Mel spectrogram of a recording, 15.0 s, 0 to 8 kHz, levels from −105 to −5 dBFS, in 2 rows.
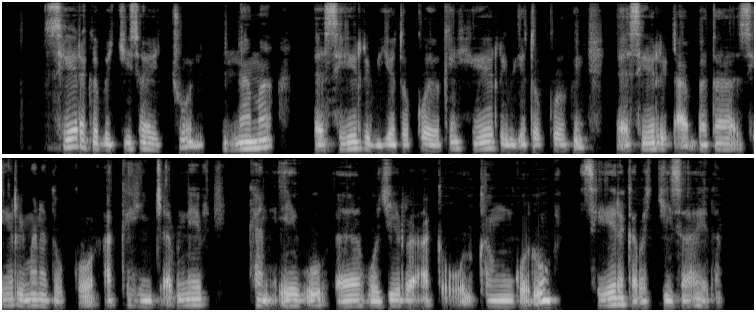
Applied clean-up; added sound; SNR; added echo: none; none; none; none.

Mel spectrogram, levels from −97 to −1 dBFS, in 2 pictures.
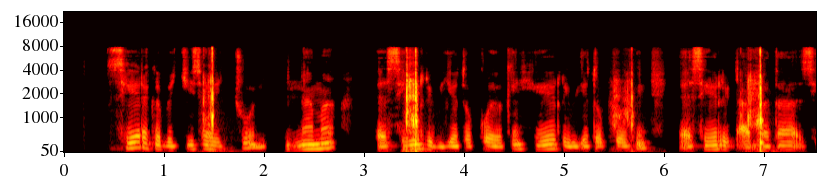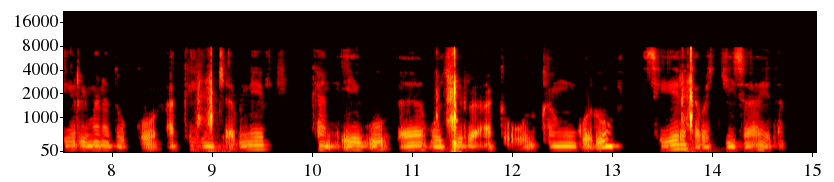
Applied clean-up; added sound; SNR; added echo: classical method Wiener filter.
